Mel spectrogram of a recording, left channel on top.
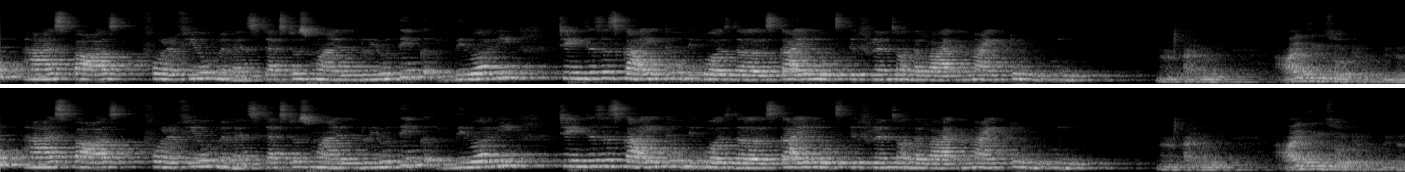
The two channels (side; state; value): both; normal; correlation 0.76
